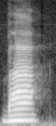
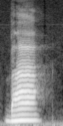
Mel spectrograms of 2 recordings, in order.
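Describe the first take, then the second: First: The syllable is said on a level tone. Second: The same.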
